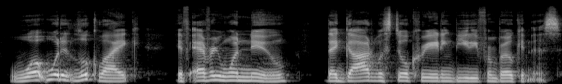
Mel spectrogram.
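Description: The woman has an American accent and a fairly low pitch. She talks at a moderate pace with ordinary pitch variation. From Houston, Texas. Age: 30s. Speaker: speaker and author. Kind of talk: interview testimony. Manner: animated.

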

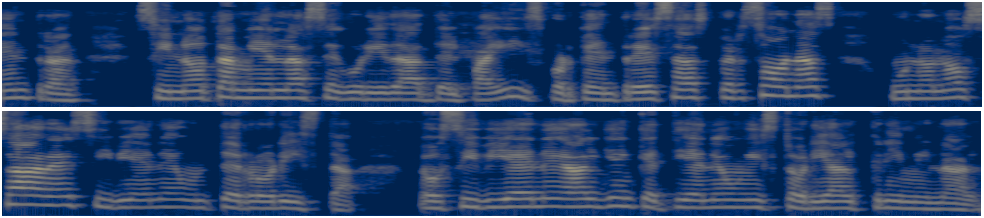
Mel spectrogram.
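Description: A woman with a bright, sharp tone speaks at a medium pitch and a moderate pace. Her pitch variation is ordinary, and the background is quiet. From Panama. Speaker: TV journalist. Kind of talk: news interview.

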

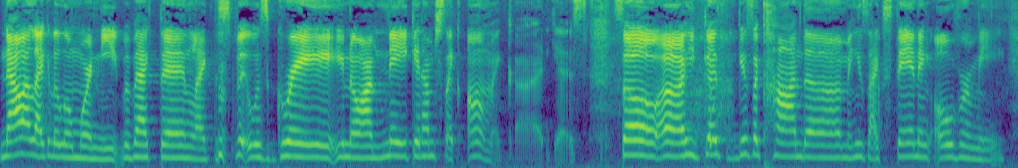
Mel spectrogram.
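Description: A woman with an American accent speaks in an unremarkable speaking voice at a fairly high pitch. Her pace is moderate, with hardly any pauses and big swings in loudness. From New Jersey. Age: 20s. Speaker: sex-positive digital content creator. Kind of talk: casual interview chat.

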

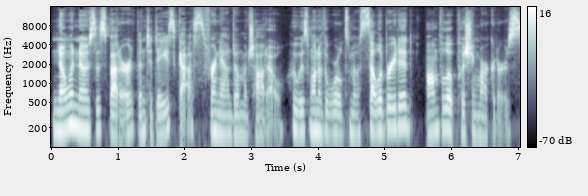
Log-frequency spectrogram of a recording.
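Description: On a very clean recording with a silent background, a woman talks at a moderate pace with a fairly low pitch and ordinary pitch variation. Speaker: podcast host, marketing executive. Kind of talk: interview. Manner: enthusiastic.

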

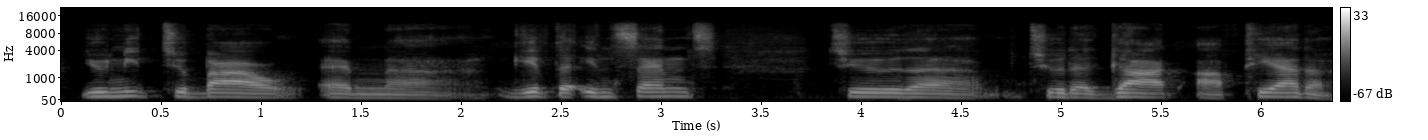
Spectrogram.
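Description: A man with a Vietnamese accent talks at a very slow pace in a medium pitch with ordinary pitch variation, on a very clean recording with a silent background. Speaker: former actor and church leader. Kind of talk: interview.

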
